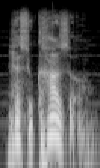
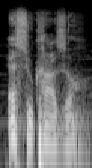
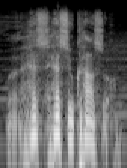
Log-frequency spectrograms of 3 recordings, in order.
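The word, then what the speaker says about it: ἡσυχάζω: We got Eta is pronounced with an H. Jesucazo. I would have said Esucazo. Jesucazo, which means to rest,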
